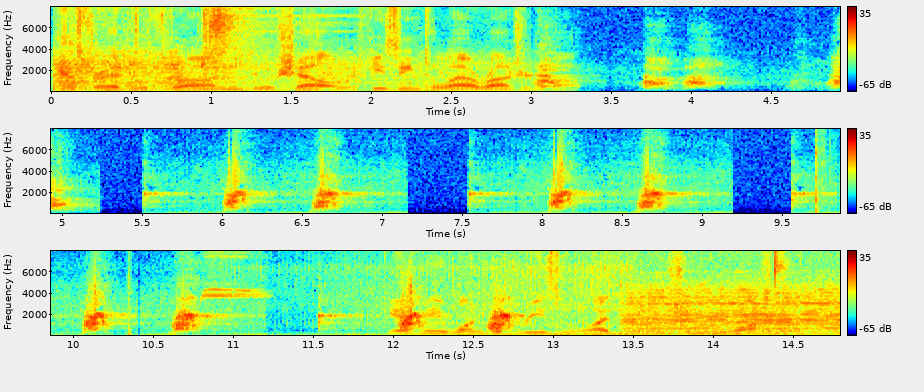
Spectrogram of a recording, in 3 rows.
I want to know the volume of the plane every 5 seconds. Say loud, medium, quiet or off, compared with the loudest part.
loud, off, loud.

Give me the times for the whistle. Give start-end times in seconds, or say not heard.
9.7-11.2.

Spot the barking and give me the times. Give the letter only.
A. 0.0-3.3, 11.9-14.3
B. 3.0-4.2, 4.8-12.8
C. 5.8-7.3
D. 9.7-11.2
B.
